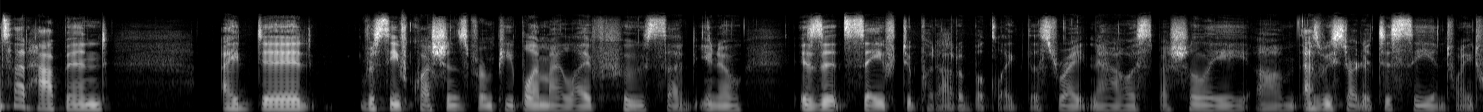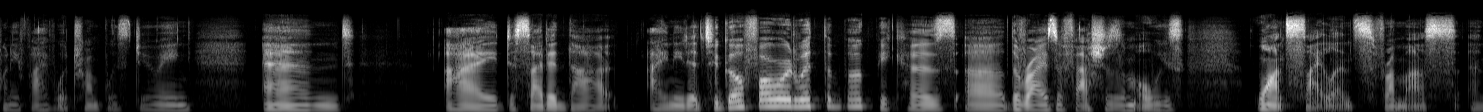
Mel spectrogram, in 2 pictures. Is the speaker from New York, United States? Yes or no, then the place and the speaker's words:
no; New Jersey, United States; So I like to say I grew up in the United Nations of Latinos, located in New Jersey.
